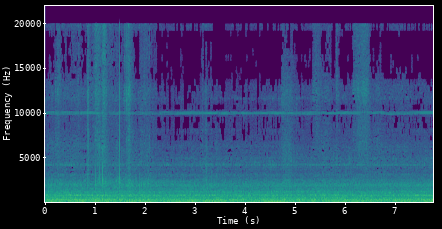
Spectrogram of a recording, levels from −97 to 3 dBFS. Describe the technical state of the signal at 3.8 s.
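At 3.8 s the audio is intact, with no dropout, click, distortion or other fault to be heard at that moment.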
